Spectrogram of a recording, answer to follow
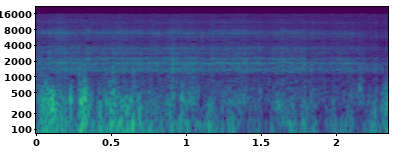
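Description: Wind buffeting the microphone over the steady hiss of a red Bengal flame burning on its stick.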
